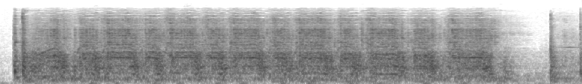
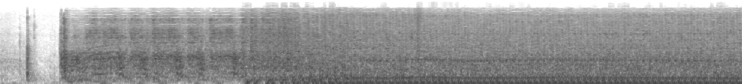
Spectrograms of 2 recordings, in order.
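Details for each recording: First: A second, usually poor battery tried on a small jump pack: the starter drags the engine over slowly, about four labored turns a second, then quits without firing; the battery is too weak. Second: After a few minutes on a jump pack: brief rhythmic cranking, then it catches cleanly and settles into a steady, even idle; a healthy crank and start.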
